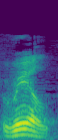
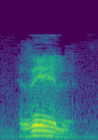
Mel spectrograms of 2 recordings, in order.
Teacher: The English R comes from the middle of the tongue, whereas the Arabic Ra comes from the tip of the tongue, along with the incisors or the gum behind the incisors.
